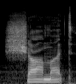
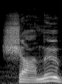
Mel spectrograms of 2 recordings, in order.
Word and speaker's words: Shawmut: Boston being located in Massachusetts off the Shawmut Peninsula. I've also heard it pronounced the Shamu Peninsula, although I think that was one of my colleagues just playing a joke on me.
